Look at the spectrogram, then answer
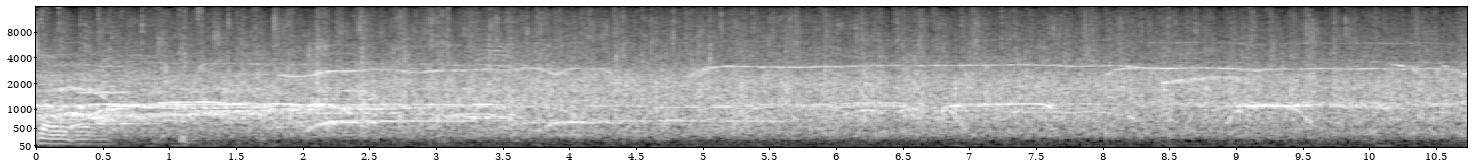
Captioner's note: applause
